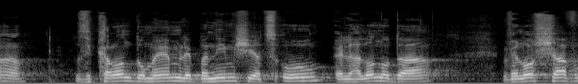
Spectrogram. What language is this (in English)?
Hebrew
